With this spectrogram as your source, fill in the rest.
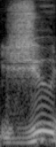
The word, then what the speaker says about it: Zhou: poetic tradition it's in the Zhu Dynasty z-h-o-u we spell it in English that we start to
